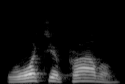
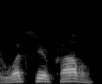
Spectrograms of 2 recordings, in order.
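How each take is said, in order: First: What's your problem punched louder; a mild mock confrontation, raised; louder retold demand. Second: Said in the usual way. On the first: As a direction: repeat it harder, confronting him. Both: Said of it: "The guy's like".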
